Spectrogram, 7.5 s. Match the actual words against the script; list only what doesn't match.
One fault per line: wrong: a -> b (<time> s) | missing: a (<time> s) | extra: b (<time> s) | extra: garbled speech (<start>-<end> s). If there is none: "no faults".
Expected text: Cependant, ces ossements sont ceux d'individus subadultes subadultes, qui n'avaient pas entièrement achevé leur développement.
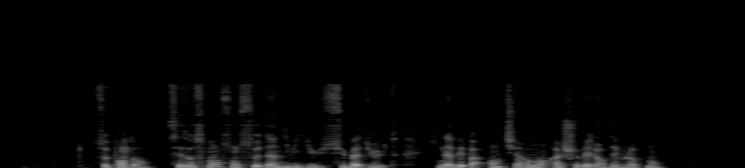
missing: subadultes (4.0 s)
